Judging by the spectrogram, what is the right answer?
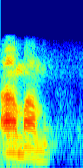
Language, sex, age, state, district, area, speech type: Sanskrit, male, 30-45, Karnataka, Vijayapura, urban, conversation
